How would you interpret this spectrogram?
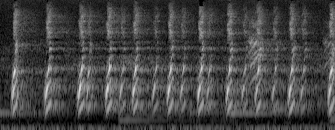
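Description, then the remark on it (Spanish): A black-throated huet-huet calls very close by in the dense humid forest of southern Chile, a rapid series of about ten harsh, barking notes in a steady rhythm, loud and alone with no talking. “Cuando en las partes más espesas del bosque húmedo del sur de Chile se escucha esta voz, significa que está muy cerca un wet-wet.”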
